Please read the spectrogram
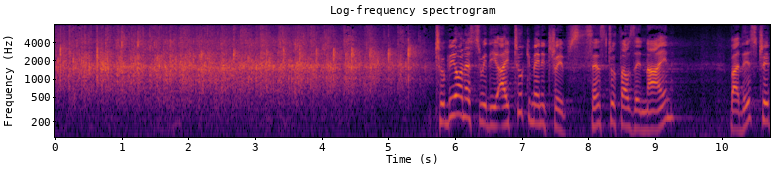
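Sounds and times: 
audience applause: 0.0 - 5.6
speech: 5.8 - 9.4, 10.1 - 10.7.

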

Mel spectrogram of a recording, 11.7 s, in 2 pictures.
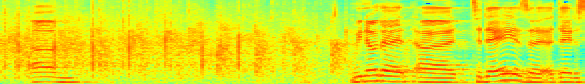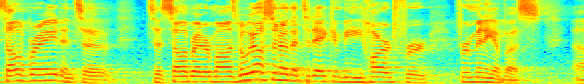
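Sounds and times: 
audience clapping: 0.0 - 4.1
speech: 0.3 - 1.0, 3.5 - 11.6.

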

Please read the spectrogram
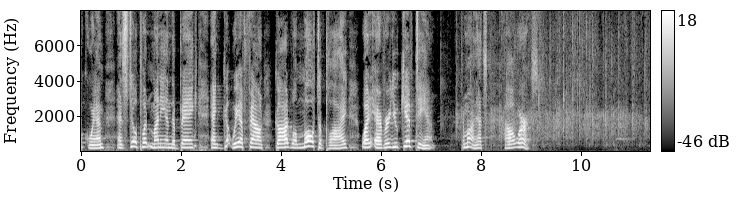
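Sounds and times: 
speech: 0.0 - 9.2
thin scattered audience applause: 7.1 - 11.3.

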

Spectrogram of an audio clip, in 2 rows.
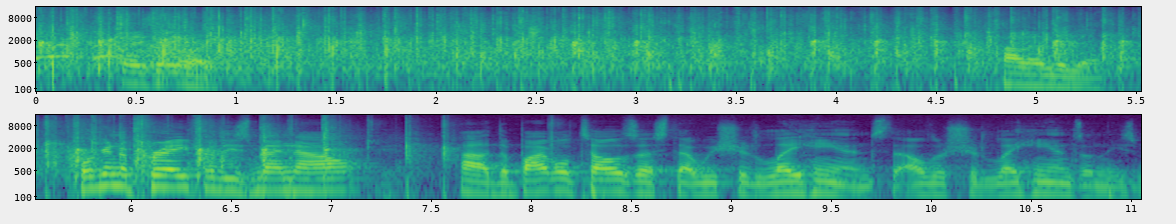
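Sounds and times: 
audience applause: 0.0 - 7.7
speech: 0.5 - 1.2, 4.8 - 11.0.

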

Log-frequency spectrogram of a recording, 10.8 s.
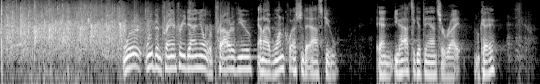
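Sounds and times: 
audience clapping: 0.0 - 4.7
speech: 2.4 - 6.8, 7.6 - 10.8.

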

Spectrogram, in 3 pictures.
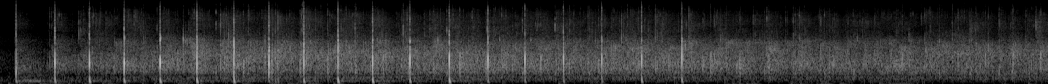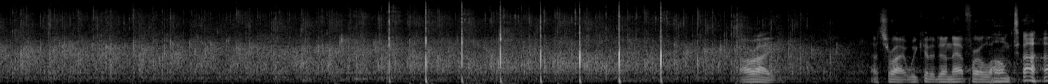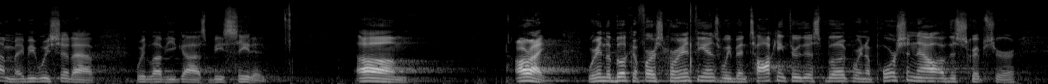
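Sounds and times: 
audience applause: 0.0 - 19.2
speech: 19.3 - 23.8, 24.5 - 25.2, 26.1 - 31.3.

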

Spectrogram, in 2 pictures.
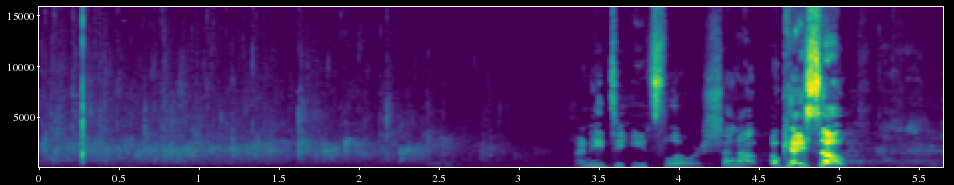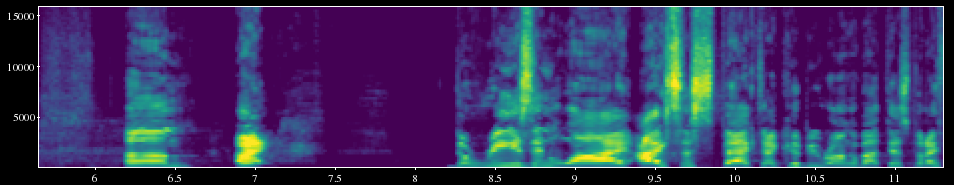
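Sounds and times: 
audience applause: 0.0 - 3.2
speech: 3.4 - 5.5, 6.2 - 7.4, 8.2 - 11.2.

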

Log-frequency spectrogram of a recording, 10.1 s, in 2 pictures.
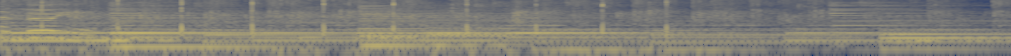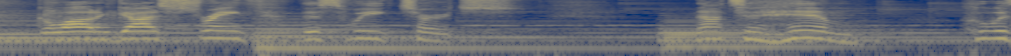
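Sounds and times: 
scattered hand claps: 0.0 - 5.6
sustained instrumental chords: 0.0 - 10.1
speech: 0.1 - 0.7, 5.4 - 7.6, 8.4 - 10.1.

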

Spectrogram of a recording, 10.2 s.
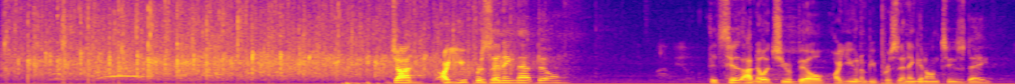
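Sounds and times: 
audience applause: 0.0 - 5.4
speech: 3.9 - 5.7, 7.1 - 10.0.

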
